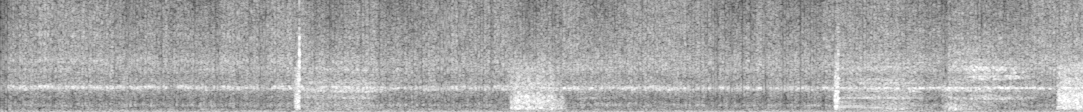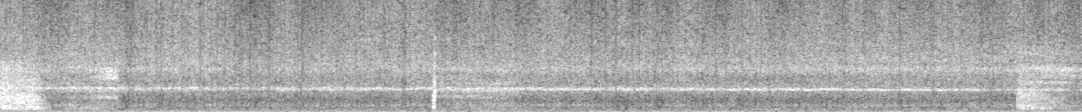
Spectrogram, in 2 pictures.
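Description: Steady radio and intercom channel noise: an even hiss with a low hum and a constant high whine, broken by three sharp clicks and two short bursts of static, the second of them about halfway through.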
